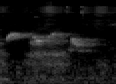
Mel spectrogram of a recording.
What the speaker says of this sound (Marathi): झाडं असल्यामुळे काय होतं आहे की पक्ष्यांचा मस्त असा आवाज येतो आहे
